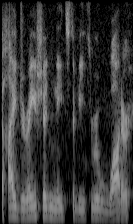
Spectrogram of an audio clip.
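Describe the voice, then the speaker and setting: Dry-humored male co-host, husky and unhurried. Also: medium pitch, steady tone. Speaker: co-host on a stream. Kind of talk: casual live-stream chat.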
